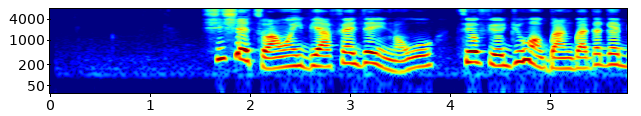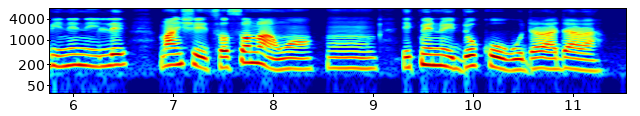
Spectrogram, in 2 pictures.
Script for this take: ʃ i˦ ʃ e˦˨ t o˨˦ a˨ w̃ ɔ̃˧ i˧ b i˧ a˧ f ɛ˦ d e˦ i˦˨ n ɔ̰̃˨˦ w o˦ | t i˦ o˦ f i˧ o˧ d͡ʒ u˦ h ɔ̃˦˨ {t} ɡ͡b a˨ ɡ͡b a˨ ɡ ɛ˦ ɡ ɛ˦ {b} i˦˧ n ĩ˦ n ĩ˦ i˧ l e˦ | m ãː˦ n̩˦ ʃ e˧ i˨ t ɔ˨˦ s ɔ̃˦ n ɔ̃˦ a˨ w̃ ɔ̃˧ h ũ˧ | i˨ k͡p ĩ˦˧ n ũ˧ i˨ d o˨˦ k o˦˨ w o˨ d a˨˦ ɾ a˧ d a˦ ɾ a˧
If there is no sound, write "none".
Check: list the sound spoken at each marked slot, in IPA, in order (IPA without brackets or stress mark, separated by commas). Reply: none, b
